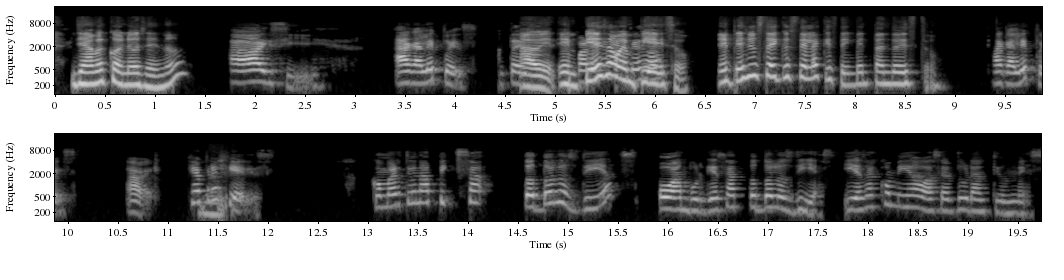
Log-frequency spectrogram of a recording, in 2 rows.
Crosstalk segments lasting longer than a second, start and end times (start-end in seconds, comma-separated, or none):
4.6-6.1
